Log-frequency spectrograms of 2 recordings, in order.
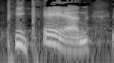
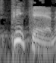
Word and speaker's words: pecan: That's the correct way to say it, by the way. Pecan is the correct. I'm from Georgia, okay, in the latter part of my life. The pecan state, it is pecan.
